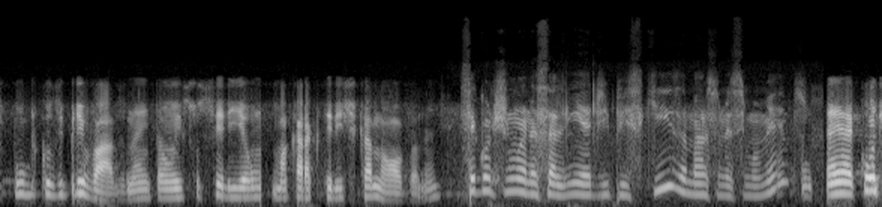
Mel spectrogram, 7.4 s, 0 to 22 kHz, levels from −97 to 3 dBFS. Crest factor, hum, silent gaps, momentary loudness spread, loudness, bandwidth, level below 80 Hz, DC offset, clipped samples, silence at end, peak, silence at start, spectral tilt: 20 dB; none; none; 14 LU; -28 LUFS; 7.2 kHz; -70 dBFS; under 0.1%; under 0.1%; 0 s; -6 dBFS; 0.1 s; -6.5 dB/octave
